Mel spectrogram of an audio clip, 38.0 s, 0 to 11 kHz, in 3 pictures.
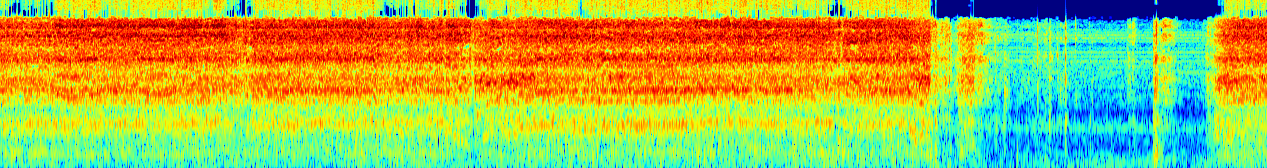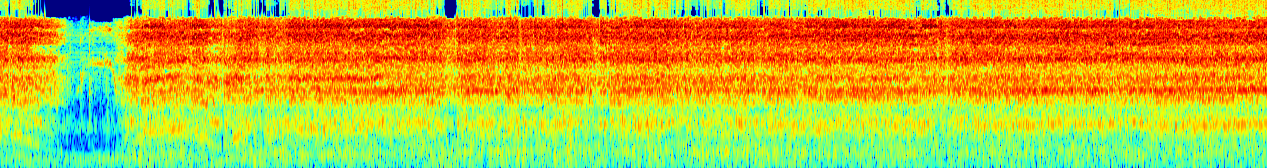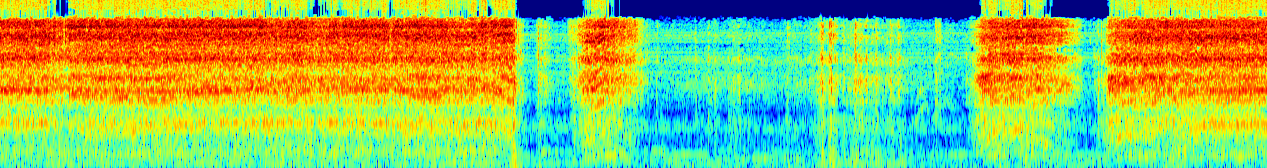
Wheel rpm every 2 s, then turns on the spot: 230, 230, 190, 220, 150, 10, 60, 150, 220, 230, 220, 220, 220, 220, 230, 60, 10, 50, 140.
32-34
